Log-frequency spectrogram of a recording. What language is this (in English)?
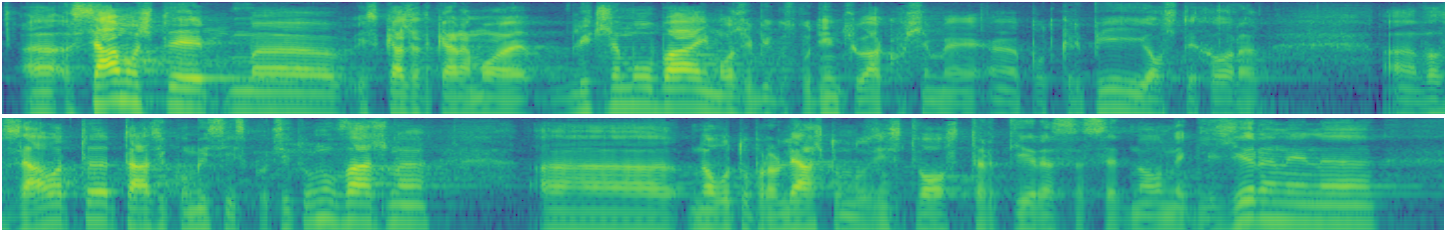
Bulgarian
